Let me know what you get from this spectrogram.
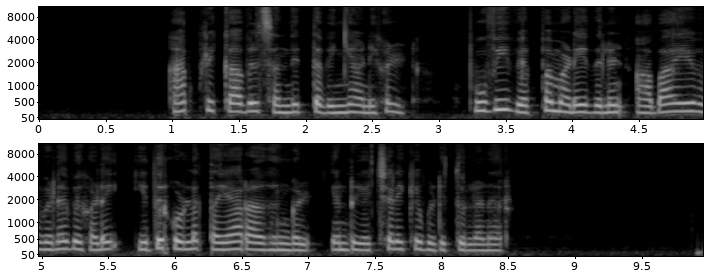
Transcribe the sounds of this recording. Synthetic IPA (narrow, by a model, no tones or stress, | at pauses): ʔaːpɾɪkːaːʋɪlsɐnd̪ɪt̪ːɐʋɪɲːaːɳɪɣɐɭ | pʊʋiʋɛpːɐmɐɽɐɪðɐlɪnaːbaːjɐʋɪɭɐʋɯɣɐɭɐɪɛðɪɾkɔɭːɐt̪ːɐjaːɾaːɣɯŋɡɐɭɛndrɯɛt͡ʃːɐɾɪkːɐʋɪɽɪt̪ːɯɭːɐnɐɾ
